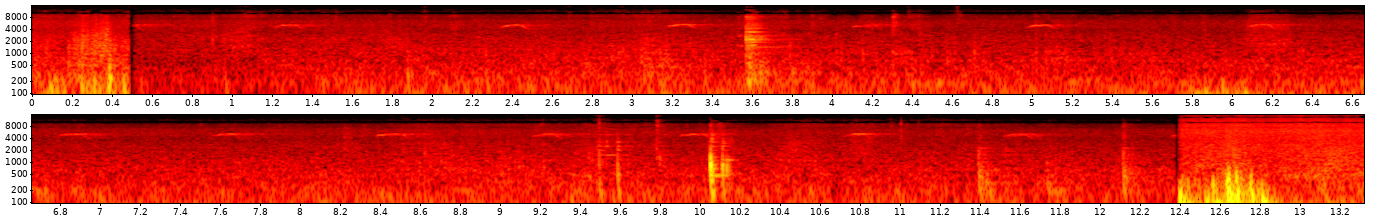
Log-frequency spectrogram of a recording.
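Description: Faint outdoor ambience with a small bird chirping over and over, about two short high chirps a second. A few sharp clinks come from a utensil against a stainless pan. Near the end, louder handling noise starts.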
